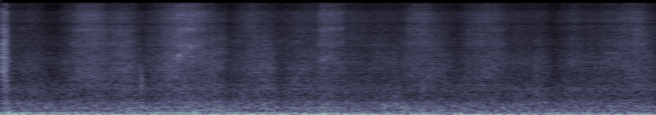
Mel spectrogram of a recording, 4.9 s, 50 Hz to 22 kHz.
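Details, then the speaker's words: 2016 UAZ Patriot driving after lubricating the driver's seat back friction points with spray: only a low, steady road rumble with no creak or squeak from the seat; the seat squeak is fixed. "практически нет никаких посторонних звуков в принципе поставленная задача выполнена"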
